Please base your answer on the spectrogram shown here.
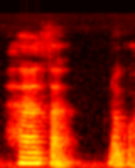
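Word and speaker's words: هذا: 성을 구분해서 남성 명사에게는 하다라고 하고 여성 명사에게는 하디히라고 합니다. 이 지시 대명사를 발음할 때 유의해야 하는 점은 앞에 나오는 이 하자음을 길게 장음으로 발음해야 한다는 것입니다. 그래서 하다, 하디히라고 발음하시면 됩니다.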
